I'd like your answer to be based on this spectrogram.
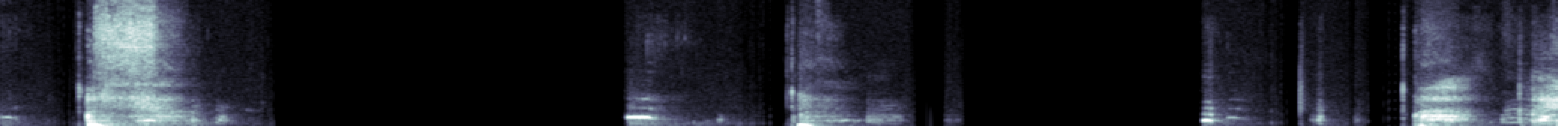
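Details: Several loud, breathy gasps and sighing breaths separated by silent pauses in a quiet room, after chugging a Diet Wild Cherry Pepsi while trying not to burp; gasping for breath.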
